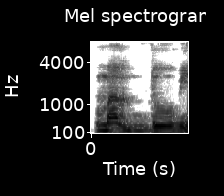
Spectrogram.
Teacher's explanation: huruf ghain yang sukun sering dibaca huruf G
